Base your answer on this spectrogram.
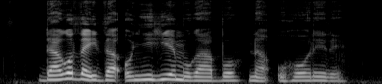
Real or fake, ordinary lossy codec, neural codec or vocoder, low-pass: real; none; none; none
